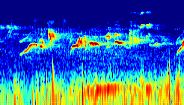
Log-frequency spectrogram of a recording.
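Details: A white-breasted waterhen mother with two chicks at Weeraketiya, Southern Province, Sri Lanka: thin, high peeping whistles, some slurred upward, in quick overlapping notes over a low outdoor rumble.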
